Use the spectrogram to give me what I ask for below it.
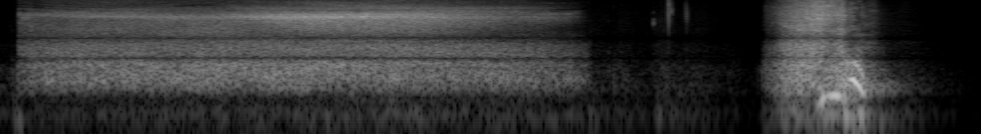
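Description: A deep breath in during a Shaolin breathing exercise in horse stance with one hand forward: a long, steady, breathy inhalation lasting nearly three seconds, followed after a pause by a short, stronger breath burst.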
